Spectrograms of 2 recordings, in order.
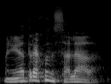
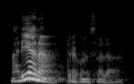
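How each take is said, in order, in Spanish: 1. El acento principal cae en la última palabra. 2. El acento principal cae en la primera palabra. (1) "Con foco en ensalada y acento nuclear en la" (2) "Resulta bastante más raro decir Mariana, Suena como raro"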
